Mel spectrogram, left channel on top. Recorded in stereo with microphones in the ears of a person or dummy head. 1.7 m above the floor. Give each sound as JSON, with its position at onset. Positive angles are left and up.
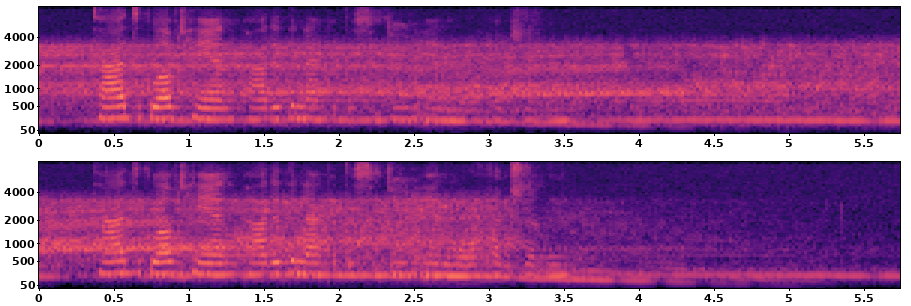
{"t": 0.4, "sound": "a woman speaking", "side_deg": 40, "distance_m": 1.5}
